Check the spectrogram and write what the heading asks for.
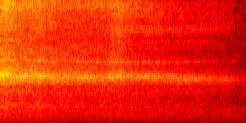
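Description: A long breath blown out through the mouth, a breathy hiss tapering away as the exhale of a slow calming breathing exercise runs out.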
